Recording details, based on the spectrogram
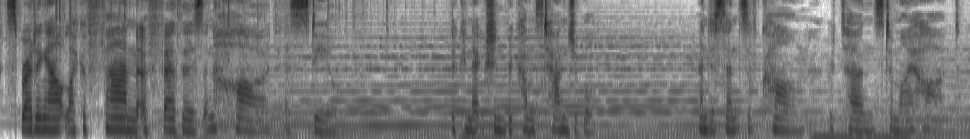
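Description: A woman playing a solemn Eldar bonesinger who narrates her quest in a measured, poetic way in an audio drama. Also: mid-range voice, level tone, natural voice. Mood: solemn, calm. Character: female Eldar bonesinger, solemn, mystical, easily frustrated seeker. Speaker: narrator and lead character. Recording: music under the voice. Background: background music.

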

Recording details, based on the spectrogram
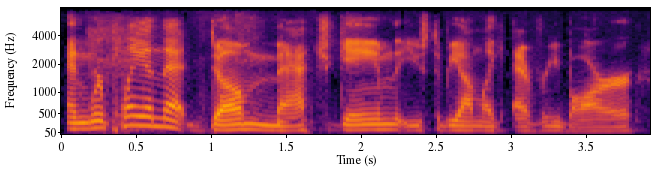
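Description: A man in his thirties co-hosting a podcast, telling an animated anecdote with quick asides. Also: lowish voice, slight background noise. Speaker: podcast co-host. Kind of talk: casual chat. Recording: dry, dull lo-fi audio.

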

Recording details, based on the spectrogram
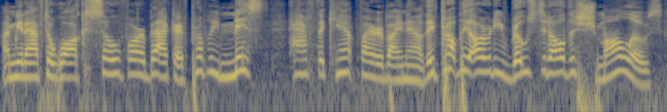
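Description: A man's voice: high voice, normal speed, dry recording, close to an everyday voice. A man voicing a laid-back, grumpy young male animal who talks in slangy dude speak and whines a lot. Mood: grumbling. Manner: slangy surfer-dude talk, whiny.

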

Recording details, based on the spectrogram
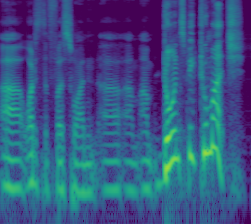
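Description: Male podcast host, baritone, very lively intonation, dry close recording, casual and playful. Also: normal speed, no room sound.

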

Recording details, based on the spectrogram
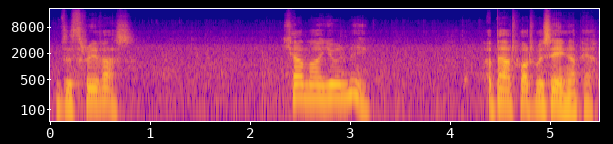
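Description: An actor playing an earnest, insistent doctor in a naturalistic 1940s audio drama, speaking in a serious, probing way. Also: male voice, a little high, animated, unhurried, slight background noise. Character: earnest, insistent doctor documenting prison camp conditions in 1945.

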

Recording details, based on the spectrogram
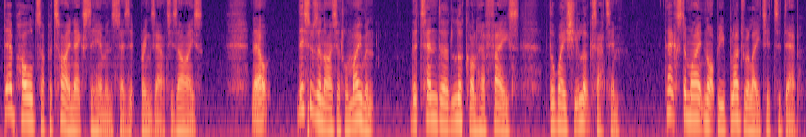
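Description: A man with a slight cold and a croaky voice, hosting a podcast and reading a measured, scripted episode review. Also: fairly high pitch, big pitch swings, darkish tone, no echo. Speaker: podcast host.

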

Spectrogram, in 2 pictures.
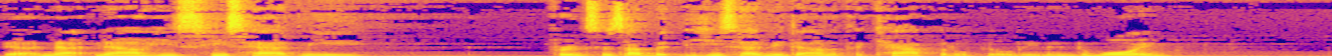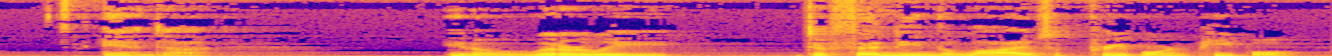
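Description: A man's voice: sits low, fairly even intonation, measured pace, vocal fry, pauses often, dark tone, husky. A man in his thirties from Indiana, a pastor telling his story in an earnest conversational interview, with many restarts. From Indiana, USA.

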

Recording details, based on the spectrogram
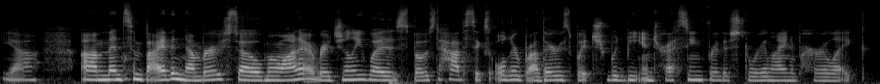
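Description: Casual podcast co-host, woman, mid pitch with some fry, easygoing chatter. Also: little pitch movement, normal speed. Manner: chatty, many ums, laughs lightly. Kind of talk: casual movie podcast chat.

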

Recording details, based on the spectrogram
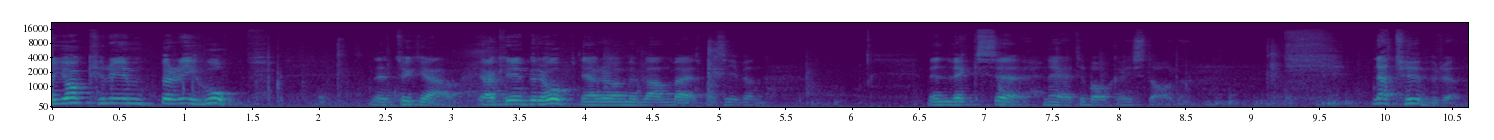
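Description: Man playing a musing philosopher, higher-pitched voice. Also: a little hiss or hum. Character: brooding, talkative male philosopher in 1930s Paris. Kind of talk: audio drama acting.

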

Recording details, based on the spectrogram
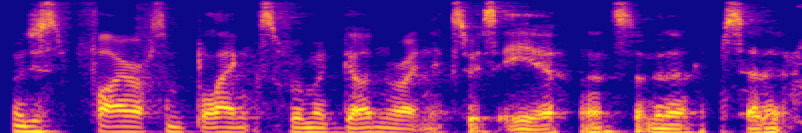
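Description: A man's voice: fairly low pitch, fairly even intonation, brisk, vocal fry, breathy edge. A man chatting about a film, making dry, joking asides. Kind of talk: casual film commentary chat.

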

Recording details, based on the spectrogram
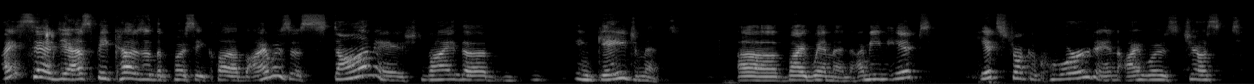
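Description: A woman in her sixties, a panel guest speaking earnestly, a bit halting, laughing at herself. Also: fairly high pitch, animated, a bit bright. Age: 60s. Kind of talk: casual panel chat.

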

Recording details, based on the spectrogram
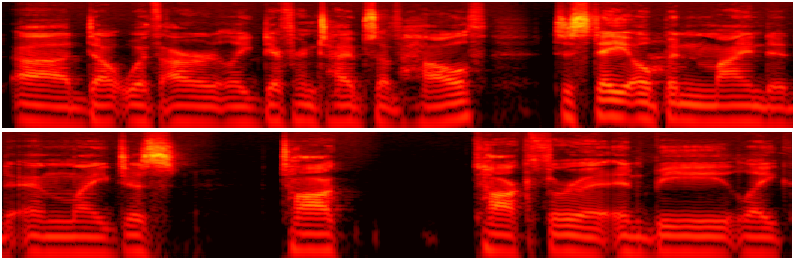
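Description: A man's voice: sits low, flat delivery. A young man talking casually with family on a podcast, rambling through his thoughts with lots of fillers. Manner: rambling, many fillers, quick to laugh. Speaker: family guest.

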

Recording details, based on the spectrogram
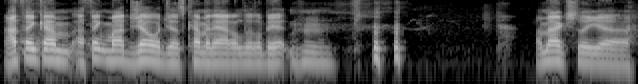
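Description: A man's voice: medium pitch, steady tone, slow, fairly bright tone, clean tone, no echo. A man with a Texas accent, chatting casually as a podcast guest, often restarting his sentences. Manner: rambling, frequent restarts, chuckles. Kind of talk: casual chat.

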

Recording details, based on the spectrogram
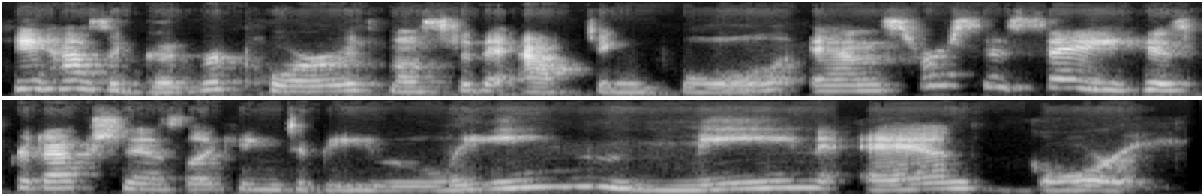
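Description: Excitable small-town radio woman, opinionated and theatrical, big swings in pitch, slightly muffled sound. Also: a little slow. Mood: chatty, dramatic. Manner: theatrical, playfully dramatic. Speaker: radio co-host. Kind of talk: scripted comic radio banter.

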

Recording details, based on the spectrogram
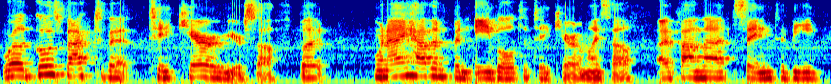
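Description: Bright, candid Norwegian woman, second-language English, faint room noise. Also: fairly low pitch, animated, a little slow, rough recording. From Norway. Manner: candid, storytelling, blunt with mild cursing. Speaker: guest, coastal fisherman. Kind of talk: casual interview chat.

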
